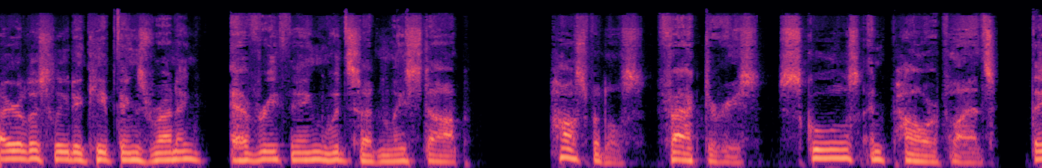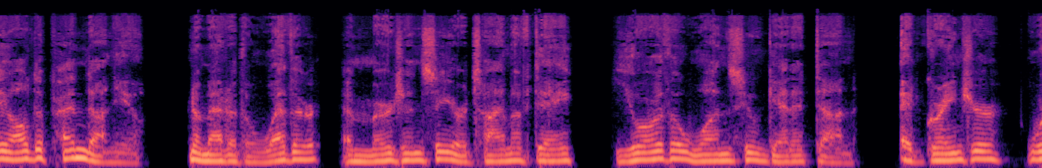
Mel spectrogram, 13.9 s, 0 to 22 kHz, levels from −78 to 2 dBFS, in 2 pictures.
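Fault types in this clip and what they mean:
No technical faults can be heard anywhere in the speech recording; the signal stays continuous for its whole duration.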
